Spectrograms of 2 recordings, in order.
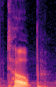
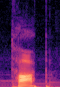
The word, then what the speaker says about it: taupe: I said, yeah, it's top, right? She said, no, it's taupe.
